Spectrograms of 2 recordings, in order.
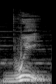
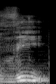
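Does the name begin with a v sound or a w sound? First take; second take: w sound; v sound. First: It begins with a w-like glide. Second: It begins with a v sound. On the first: "na pronúncia coreana como Wi. ... É um som que a gente não tem no português" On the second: "Também conhecido como Vi"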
